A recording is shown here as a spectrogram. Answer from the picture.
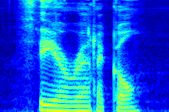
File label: "theoretical", US; pronunciations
